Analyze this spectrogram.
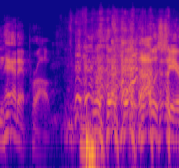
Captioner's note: laughter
